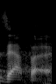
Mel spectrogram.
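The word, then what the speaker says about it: Czappa: Zappa. I'm hoping I say that last name correctly. Okay. It's C-Z-A-P-P-A, so Okay. I believe the C is silent, so Zappa.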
